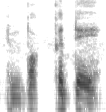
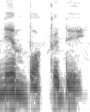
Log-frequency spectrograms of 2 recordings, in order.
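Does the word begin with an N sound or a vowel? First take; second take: vowel; N sound. First: The word starts with a vowel sound. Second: The word starts with an N sound. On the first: "They'll drop the N" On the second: "instead of saying nimbuckaday"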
